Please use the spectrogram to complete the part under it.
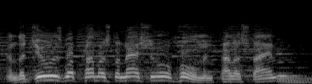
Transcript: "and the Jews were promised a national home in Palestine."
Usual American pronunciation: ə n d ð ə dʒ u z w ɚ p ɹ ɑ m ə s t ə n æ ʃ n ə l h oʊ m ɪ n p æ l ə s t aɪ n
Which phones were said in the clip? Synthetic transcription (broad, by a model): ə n ð ə dʒ u z w ɚ p ɹ ɑ m ə s t ə n æ ʃ n l h oʊ m ɪ n p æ l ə s t aɪ n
